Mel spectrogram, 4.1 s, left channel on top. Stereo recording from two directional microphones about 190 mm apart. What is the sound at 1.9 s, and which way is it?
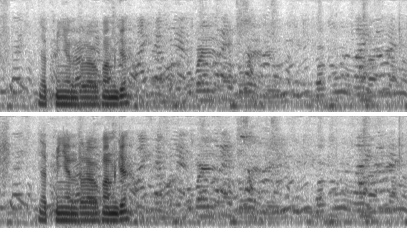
Chatter, 10° right (ahead or behind).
